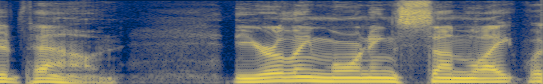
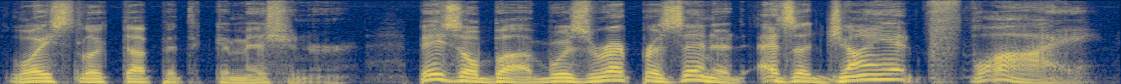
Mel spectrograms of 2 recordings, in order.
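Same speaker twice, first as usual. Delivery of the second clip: ordinary delivery, nothing marked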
